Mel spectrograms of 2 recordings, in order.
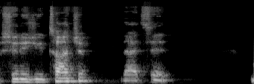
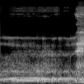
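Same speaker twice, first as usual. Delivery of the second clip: imitated dog growl; 2 semitones lower than usual. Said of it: "And she'll go".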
